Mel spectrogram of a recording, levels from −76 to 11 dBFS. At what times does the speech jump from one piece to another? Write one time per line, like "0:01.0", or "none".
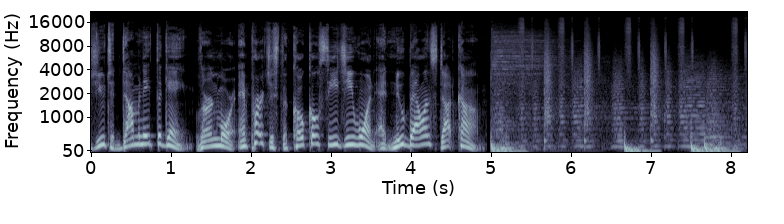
0:04.9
